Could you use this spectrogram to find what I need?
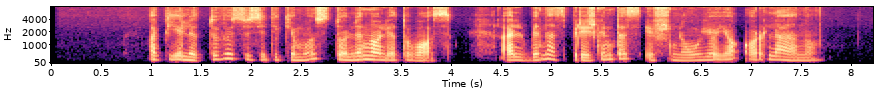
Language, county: Lithuanian, Klaipėda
